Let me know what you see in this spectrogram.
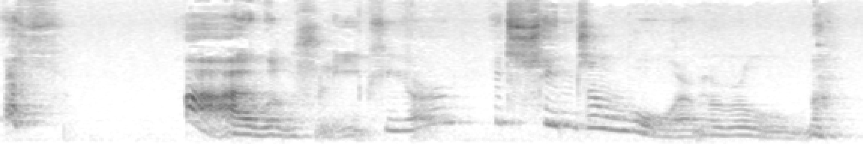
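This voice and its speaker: A put-on character voice carries this clip. Its pitch is middle and its pace very slow. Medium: read story. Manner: calm.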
